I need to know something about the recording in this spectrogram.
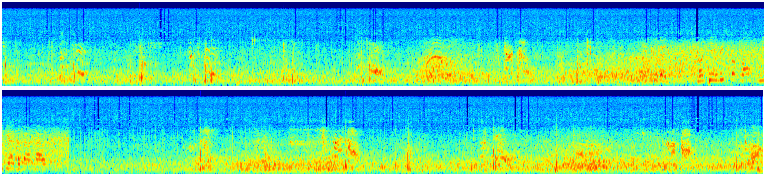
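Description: Tennis ball struck by rackets in rallies, a series of sharp pops. The crowd applauds and cheers midway, and the applause cuts off suddenly at about two-thirds of the way through.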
